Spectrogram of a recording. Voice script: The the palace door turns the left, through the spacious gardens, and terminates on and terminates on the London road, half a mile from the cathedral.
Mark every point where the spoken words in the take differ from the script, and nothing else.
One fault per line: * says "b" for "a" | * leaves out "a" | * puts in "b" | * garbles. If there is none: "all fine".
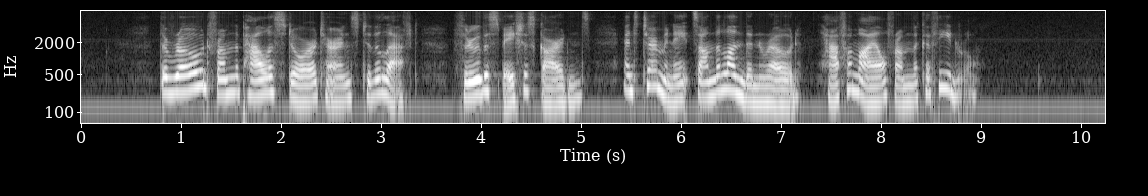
* puts in "road from"
* puts in "to"
* leaves out "and terminates on"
